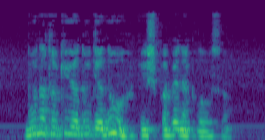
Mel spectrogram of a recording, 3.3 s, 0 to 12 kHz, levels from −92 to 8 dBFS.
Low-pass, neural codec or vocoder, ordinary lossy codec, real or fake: 10.8 kHz; none; MP3, 32 kbps; real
